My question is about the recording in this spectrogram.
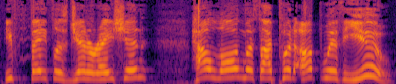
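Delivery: high, slow exasperated rebuke; scolding. Retold or imitated. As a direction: scold them like a let-down teacher. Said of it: "Jesus scolds them".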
